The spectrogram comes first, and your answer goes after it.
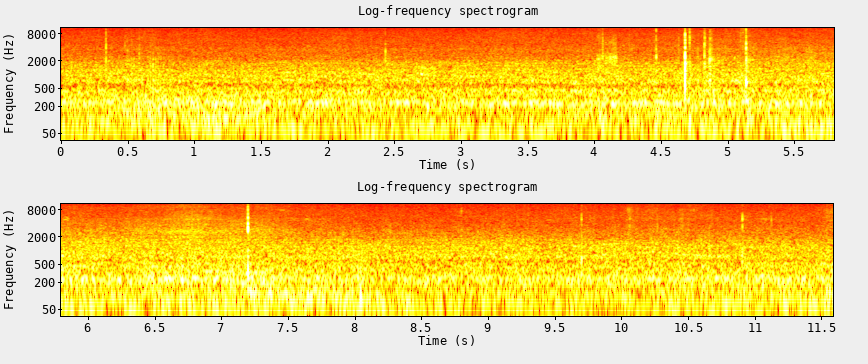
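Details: Hive bees keep up a constant low drone while a few sharp clicks or taps cut through, most of them clustered near the middle.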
